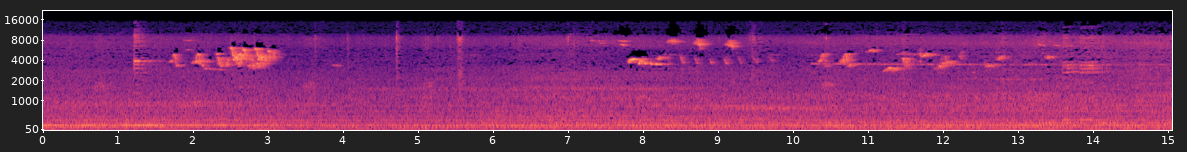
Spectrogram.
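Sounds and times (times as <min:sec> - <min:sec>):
birds chirping and singing: 0:00.7 - 0:04.1, 0:07.3 - 0:13.8.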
